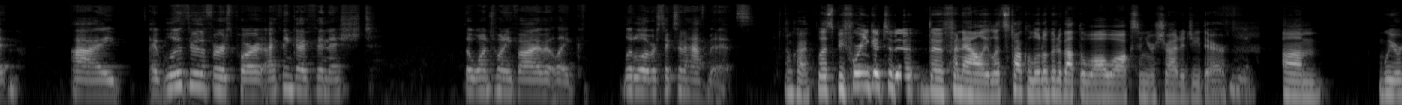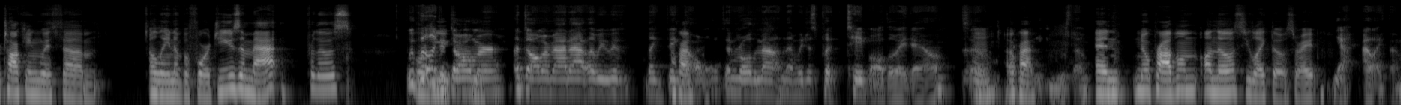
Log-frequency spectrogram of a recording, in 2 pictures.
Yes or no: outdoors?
no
